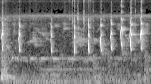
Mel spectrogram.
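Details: Javan fantail (sikatan kipas), an insect-eating bird found on Java, uttering about ten sharp high chips, spaced unevenly and quickening toward the end, with a faint low hum underneath.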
